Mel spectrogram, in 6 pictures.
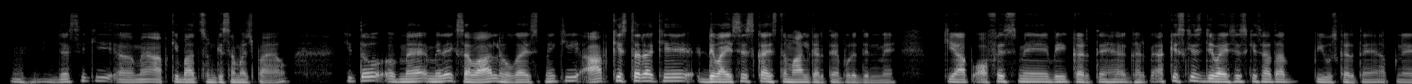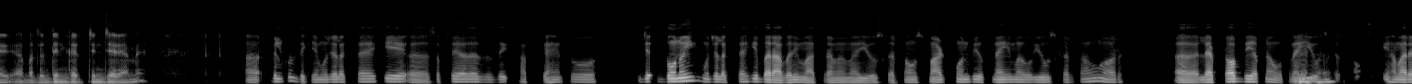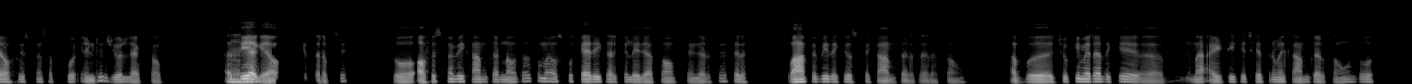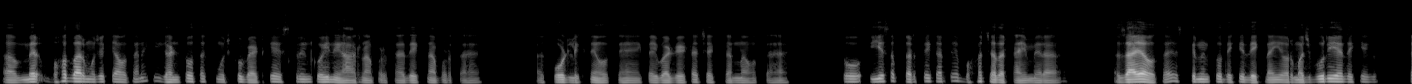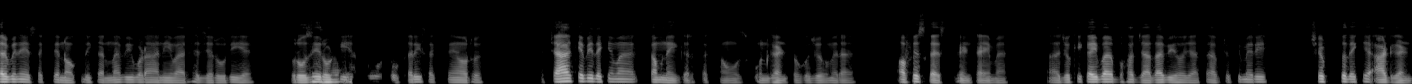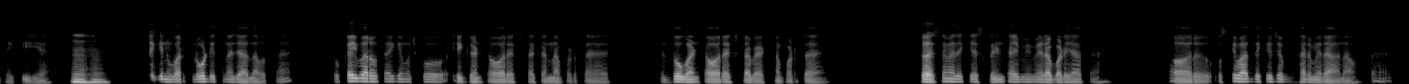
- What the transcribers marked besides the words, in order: in English: "डिवाइसेज़"; in English: "ऑफ़िस"; in English: "डिवाइसेज़"; in English: "यूज़"; other background noise; in English: "यूज़"; in English: "यूज़"; in English: "यूज़"; tapping; in English: "ऑफ़िस"; in English: "इंडिविडुअल"; in English: "ऑफ़िस"; in English: "ऑफ़िस"; in English: "कैरी"; in English: "आईटी"; in English: "कोड"; in English: "डेटा चेक"; in English: "टाइम"; in English: "ऑफ़िस"; in English: "टाइम"; in English: "शिफ्ट"; in English: "वर्क़ लोड"; in English: "एक्स्ट्रा"; in English: "एक्स्ट्रा"; in English: "टाइम"
- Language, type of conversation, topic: Hindi, advice, स्क्रीन देर तक देखने से सोने में देरी क्यों होती है?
